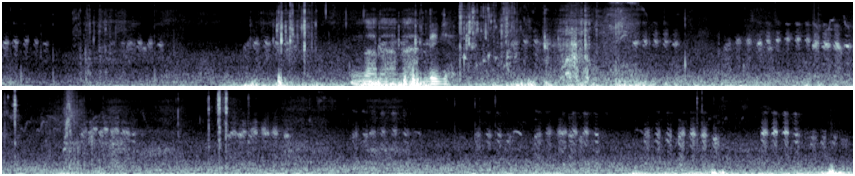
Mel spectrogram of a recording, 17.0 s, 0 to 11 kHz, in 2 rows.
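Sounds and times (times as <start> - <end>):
wind rumble on microphone: 0.0 - 17.0
faint clicks: 10.5 - 11.1.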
